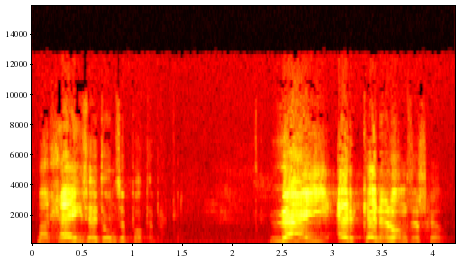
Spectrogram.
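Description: A man delivers a sermon in a slow, deliberate cadence, building his points through solemn repetitions. His voice sits high and rings very bright and piercing, and he lets long pauses hang between phrases. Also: big pitch swings. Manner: slow, emphatic preaching with dramatic repetitions. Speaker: preacher.

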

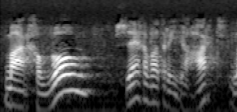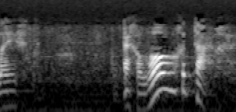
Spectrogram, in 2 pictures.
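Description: Animated man telling a street-preaching story. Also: mid-range voice, takes it slowly, slight background noise, low-quality recording. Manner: animated storyteller, swinging between loud and hushed. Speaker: street evangelist. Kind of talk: storytelling testimony.

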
